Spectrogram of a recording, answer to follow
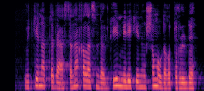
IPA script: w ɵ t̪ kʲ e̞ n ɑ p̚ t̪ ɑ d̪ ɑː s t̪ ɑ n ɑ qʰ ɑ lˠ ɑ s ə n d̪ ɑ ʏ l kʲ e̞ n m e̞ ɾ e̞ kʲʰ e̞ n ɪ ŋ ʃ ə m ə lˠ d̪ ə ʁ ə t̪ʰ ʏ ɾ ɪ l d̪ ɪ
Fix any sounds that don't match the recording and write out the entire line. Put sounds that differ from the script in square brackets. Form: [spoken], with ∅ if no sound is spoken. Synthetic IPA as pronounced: w ɵ t̪ kʲ e̞ n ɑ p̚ t̪ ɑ d̪ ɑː s t̪ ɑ n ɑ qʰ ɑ lˠ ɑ s ə n d̪ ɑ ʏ l kʲ e̞ n m e̞ ɾ e̞ [kʲ] e̞ n ɪ ŋ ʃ ə m ə lˠ d̪ ə ʁ ə t̪ʰ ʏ ɾ ɪ l d̪ ɪ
